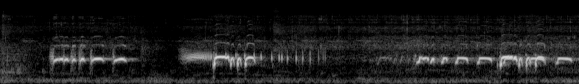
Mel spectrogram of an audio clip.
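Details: Local zebra dove with a big voice, used as a lure to get other zebra doves singing quickly: three bursts of short, even cooing notes at about four per second, separated by brief pauses, over faint low background rumble.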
